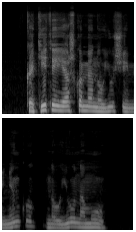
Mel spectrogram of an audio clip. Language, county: Lithuanian, Kaunas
